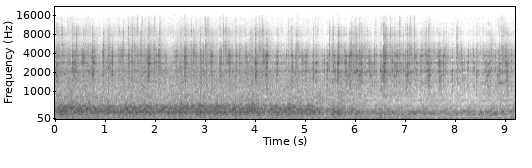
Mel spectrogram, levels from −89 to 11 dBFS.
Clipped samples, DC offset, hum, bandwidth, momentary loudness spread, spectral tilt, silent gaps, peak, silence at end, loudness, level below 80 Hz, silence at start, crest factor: under 0.1%; under 0.1%; none; 16 kHz; 5 LU; -4 dB/octave; none; -6 dBFS; 0 s; -27 LUFS; -52 dBFS; 0 s; 22 dB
